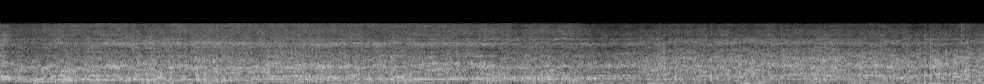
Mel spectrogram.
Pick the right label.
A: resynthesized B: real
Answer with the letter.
A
